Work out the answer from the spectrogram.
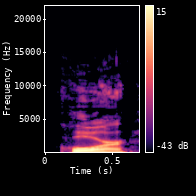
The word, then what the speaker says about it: corps: on this one guys the word cor PS is actually pronounced cor the word that you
